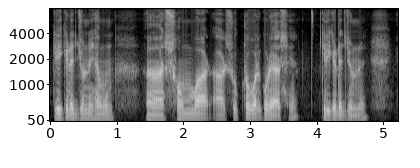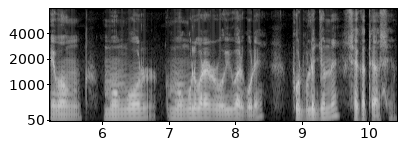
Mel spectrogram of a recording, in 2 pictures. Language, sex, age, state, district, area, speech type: Bengali, male, 45-60, West Bengal, South 24 Parganas, rural, spontaneous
